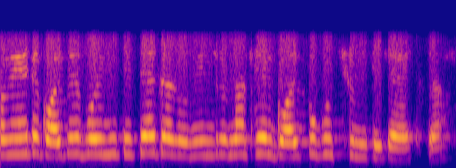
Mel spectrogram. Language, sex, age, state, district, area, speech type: Bengali, female, 18-30, West Bengal, Hooghly, urban, conversation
